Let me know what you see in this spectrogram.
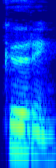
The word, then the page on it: inspection: /ɪnˈspɛkʃən/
